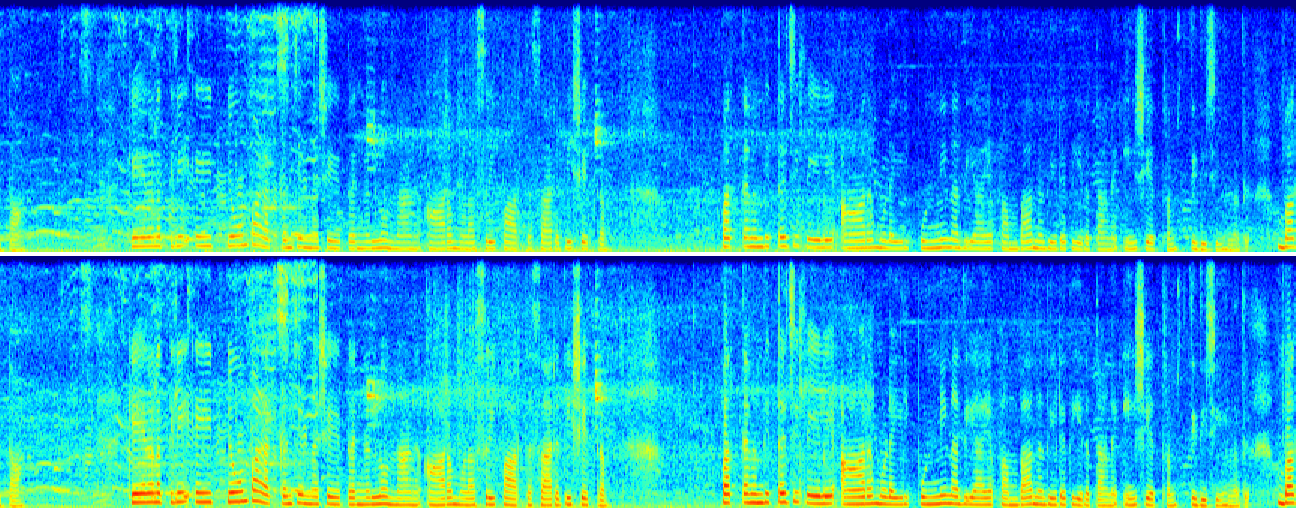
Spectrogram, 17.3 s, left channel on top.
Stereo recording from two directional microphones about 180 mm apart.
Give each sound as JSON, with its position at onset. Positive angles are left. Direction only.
{"t": 0.1, "sound": "speech", "side_deg": -20}
{"t": 1.7, "sound": "speech", "side_deg": -30}
{"t": 9.6, "sound": "speech", "side_deg": -35}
